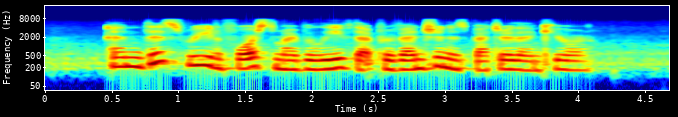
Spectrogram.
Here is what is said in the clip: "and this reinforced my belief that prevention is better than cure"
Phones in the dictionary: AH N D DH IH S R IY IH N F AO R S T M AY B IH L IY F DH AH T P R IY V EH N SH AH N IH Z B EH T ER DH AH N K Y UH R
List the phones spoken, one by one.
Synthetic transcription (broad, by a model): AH N DH IH S R IY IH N F AO R S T M AY B IH L IY F DH AH T P R IY V EH N SH AH N IH Z B EH T ER DH AH N K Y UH R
